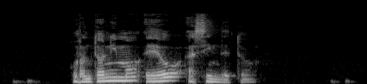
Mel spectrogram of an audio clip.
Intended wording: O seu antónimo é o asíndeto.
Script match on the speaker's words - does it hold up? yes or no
no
